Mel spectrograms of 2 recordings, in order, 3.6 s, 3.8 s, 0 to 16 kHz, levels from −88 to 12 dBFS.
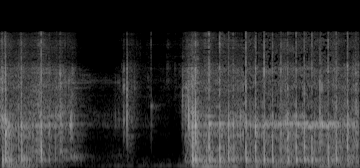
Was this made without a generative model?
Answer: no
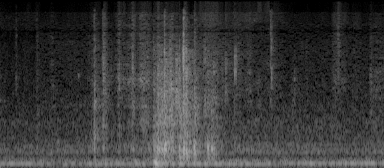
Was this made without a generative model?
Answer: yes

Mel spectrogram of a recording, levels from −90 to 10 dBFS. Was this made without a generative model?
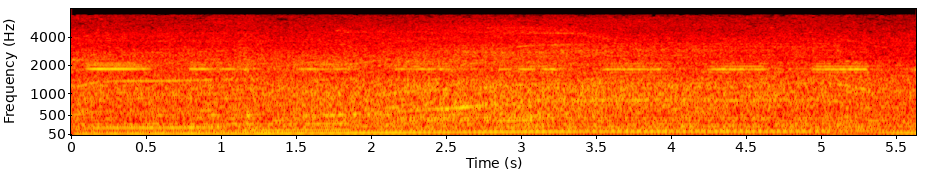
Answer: yes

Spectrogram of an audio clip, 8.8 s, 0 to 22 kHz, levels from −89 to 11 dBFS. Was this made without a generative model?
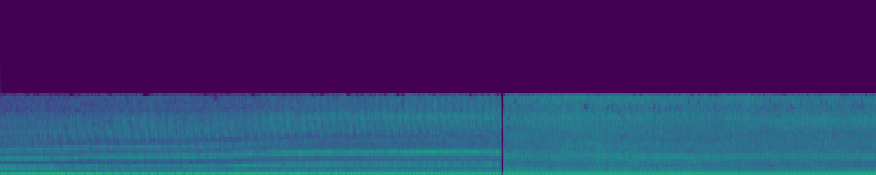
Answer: yes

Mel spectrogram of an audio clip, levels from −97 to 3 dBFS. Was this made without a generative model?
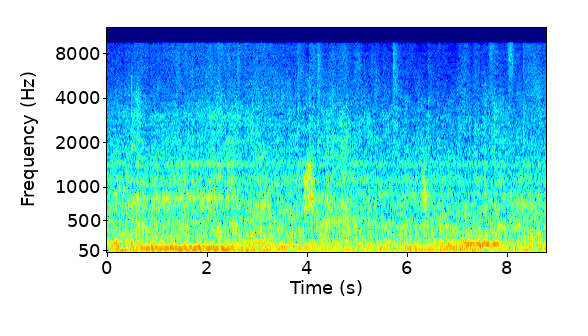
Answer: no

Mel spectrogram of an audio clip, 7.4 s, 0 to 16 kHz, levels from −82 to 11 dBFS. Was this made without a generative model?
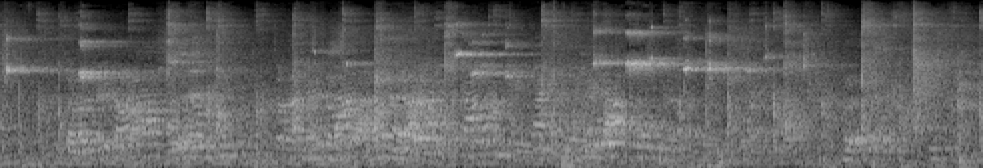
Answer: no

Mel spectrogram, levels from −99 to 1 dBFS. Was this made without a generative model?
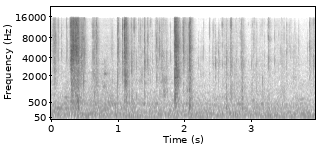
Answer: no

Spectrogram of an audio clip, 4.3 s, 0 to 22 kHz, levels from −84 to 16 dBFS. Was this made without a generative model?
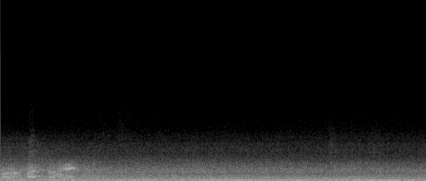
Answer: yes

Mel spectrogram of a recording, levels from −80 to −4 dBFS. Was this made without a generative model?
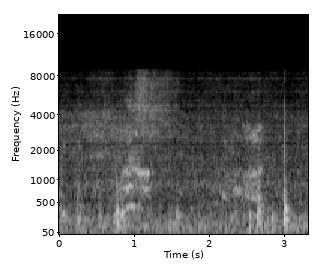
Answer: no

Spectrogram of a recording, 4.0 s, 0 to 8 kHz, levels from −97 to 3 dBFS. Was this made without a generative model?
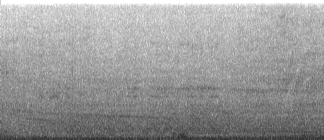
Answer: yes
